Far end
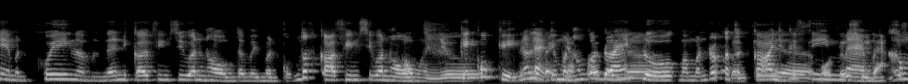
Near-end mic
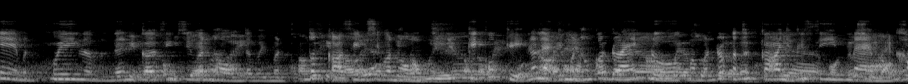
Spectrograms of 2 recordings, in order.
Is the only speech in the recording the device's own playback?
No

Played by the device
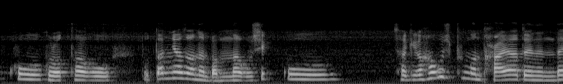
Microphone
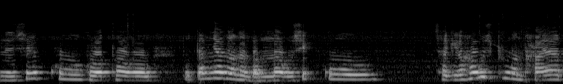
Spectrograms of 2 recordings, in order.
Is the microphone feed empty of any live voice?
Yes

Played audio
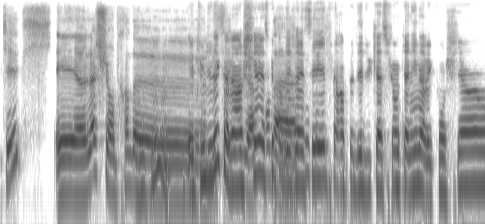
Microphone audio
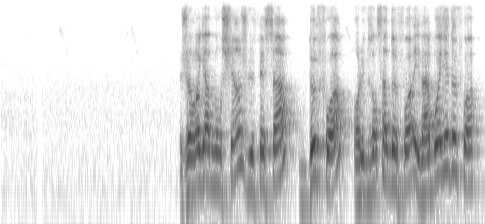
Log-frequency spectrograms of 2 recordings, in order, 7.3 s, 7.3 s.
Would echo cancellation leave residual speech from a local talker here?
Yes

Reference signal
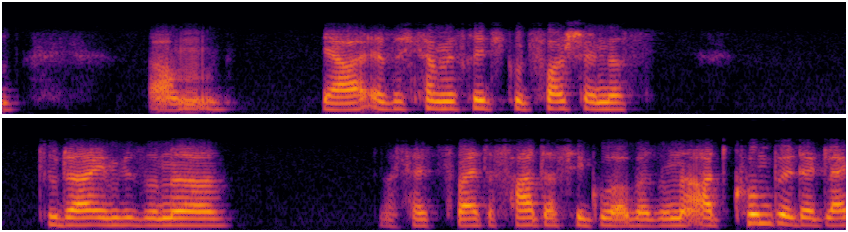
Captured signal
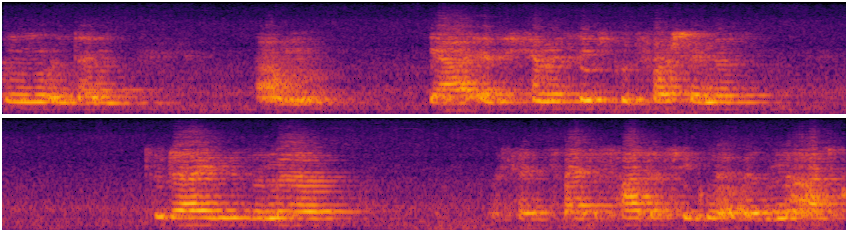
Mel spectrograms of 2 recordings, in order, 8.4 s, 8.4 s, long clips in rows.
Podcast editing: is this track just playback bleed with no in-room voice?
Yes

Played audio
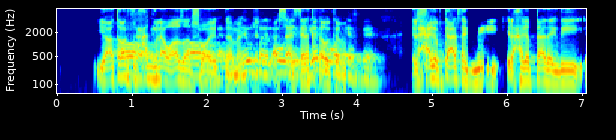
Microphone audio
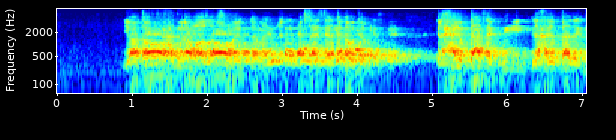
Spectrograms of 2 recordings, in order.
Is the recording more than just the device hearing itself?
No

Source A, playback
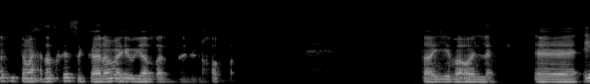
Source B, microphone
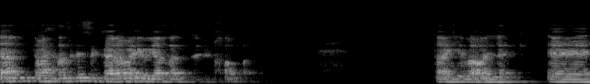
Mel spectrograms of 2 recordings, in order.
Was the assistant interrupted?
No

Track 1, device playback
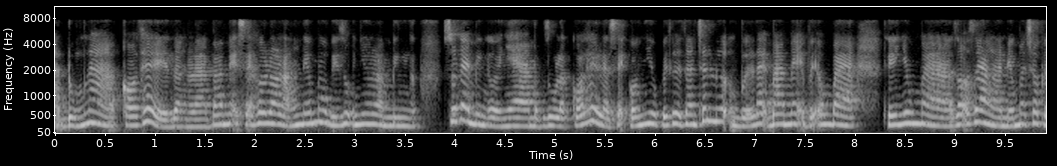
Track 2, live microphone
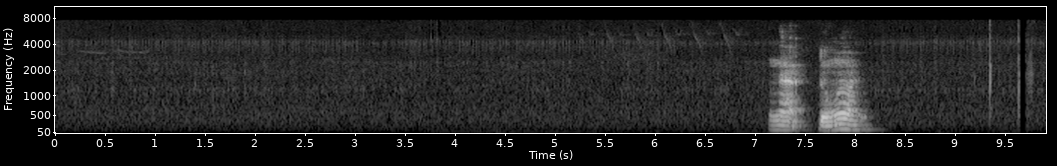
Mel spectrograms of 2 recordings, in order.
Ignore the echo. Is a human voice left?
Yes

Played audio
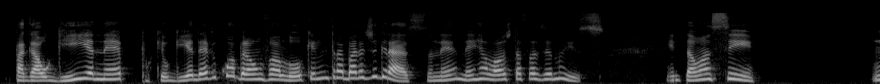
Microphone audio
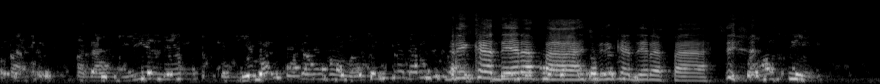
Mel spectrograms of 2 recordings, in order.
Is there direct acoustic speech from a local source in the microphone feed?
Yes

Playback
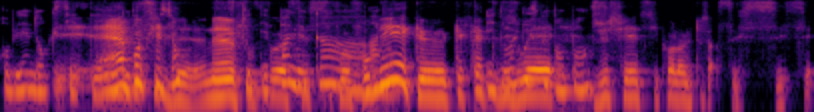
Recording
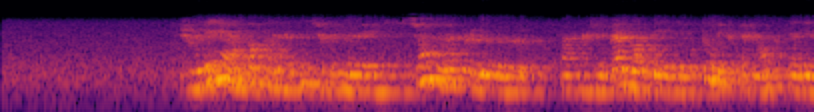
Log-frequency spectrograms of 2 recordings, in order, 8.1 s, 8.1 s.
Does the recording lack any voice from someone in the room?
No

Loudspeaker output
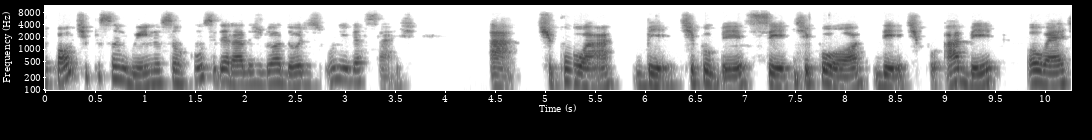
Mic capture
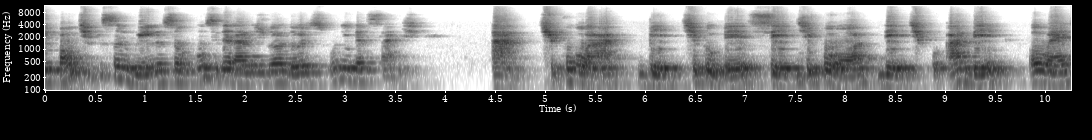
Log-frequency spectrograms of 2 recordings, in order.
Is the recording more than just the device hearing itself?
No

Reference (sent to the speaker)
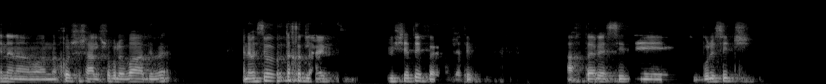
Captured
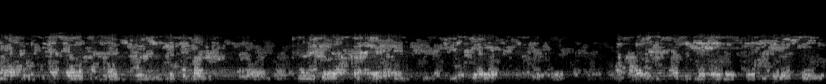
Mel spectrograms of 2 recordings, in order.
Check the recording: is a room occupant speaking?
No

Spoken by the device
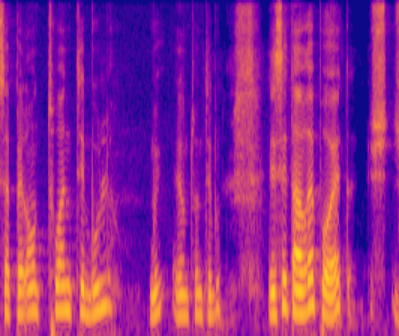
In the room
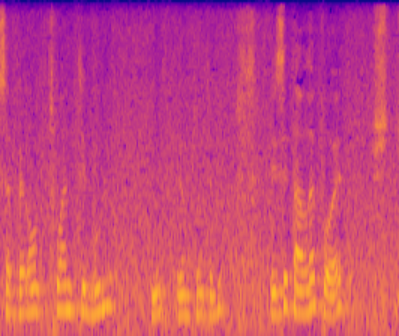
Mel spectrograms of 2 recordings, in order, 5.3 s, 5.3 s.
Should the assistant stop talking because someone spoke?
No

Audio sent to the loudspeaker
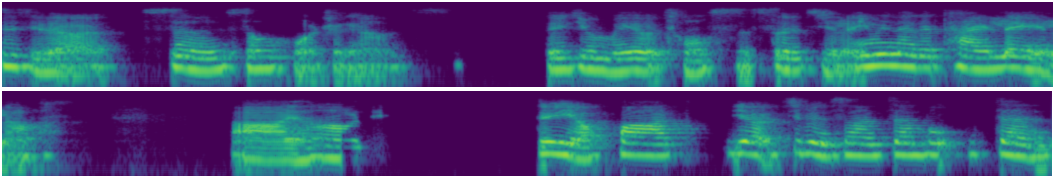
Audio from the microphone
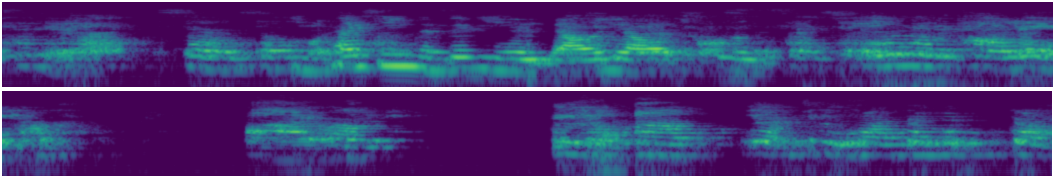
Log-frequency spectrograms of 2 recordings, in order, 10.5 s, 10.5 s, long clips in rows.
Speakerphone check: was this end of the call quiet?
No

